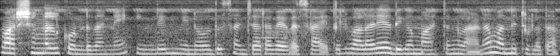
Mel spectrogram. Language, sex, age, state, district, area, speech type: Malayalam, female, 18-30, Kerala, Pathanamthitta, urban, spontaneous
